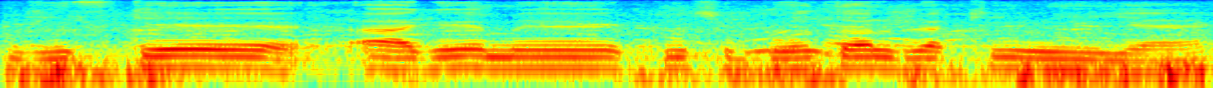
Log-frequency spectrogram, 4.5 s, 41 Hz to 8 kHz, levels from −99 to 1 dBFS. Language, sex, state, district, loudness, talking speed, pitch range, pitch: Hindi, male, Bihar, Katihar, -16 LUFS, 105 wpm, 120-135 Hz, 125 Hz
